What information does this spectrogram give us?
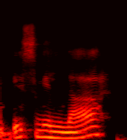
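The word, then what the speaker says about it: بسم الله: the name of god you would say bismillah and then you would drop this last syllable even though you're still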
